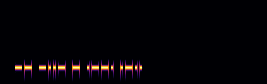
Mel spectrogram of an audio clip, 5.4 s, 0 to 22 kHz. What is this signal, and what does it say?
Morse code, heard as a keyed tone, about 25 wpm, 700 Hz. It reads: MXTPL
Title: Code Groups - 5 Letters - 25wpm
